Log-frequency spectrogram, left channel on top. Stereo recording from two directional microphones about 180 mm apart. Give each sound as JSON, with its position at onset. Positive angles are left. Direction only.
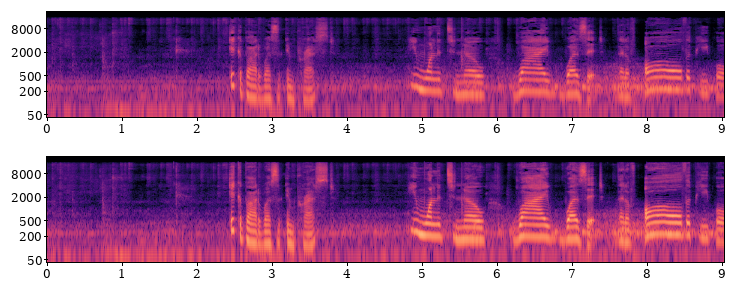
{"t": 2.4, "sound": "speech", "side_deg": -30}
{"t": 4.8, "sound": "speech", "side_deg": -35}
